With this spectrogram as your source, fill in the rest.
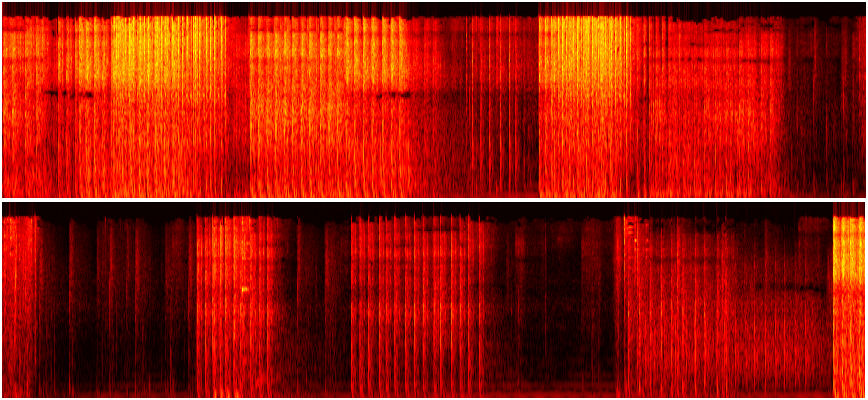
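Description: Footsteps run quickly across hard floors and up wooden stairs.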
